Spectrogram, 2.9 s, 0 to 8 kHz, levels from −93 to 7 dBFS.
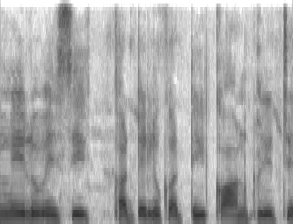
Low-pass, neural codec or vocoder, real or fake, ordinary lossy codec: none; codec, 16 kHz, 4 kbps, FunCodec, trained on LibriTTS, 50 frames a second; fake; none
